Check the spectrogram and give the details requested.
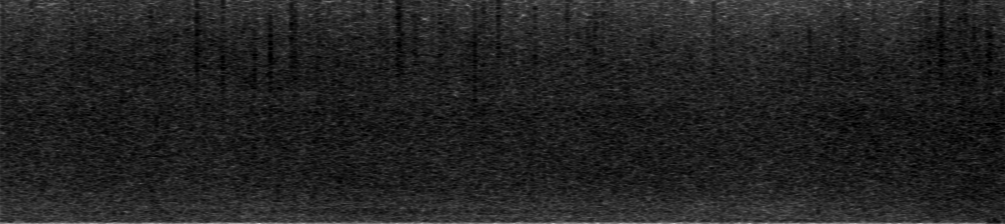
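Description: Steady heavy rain from Hurricane Sandy falling on trees and the ground, a constant even hiss with faint drop ticks and little wind.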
